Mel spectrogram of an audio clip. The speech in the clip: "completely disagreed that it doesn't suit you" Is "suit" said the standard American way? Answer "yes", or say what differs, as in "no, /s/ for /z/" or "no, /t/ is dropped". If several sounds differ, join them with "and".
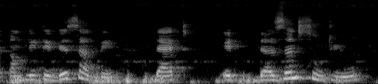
yes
